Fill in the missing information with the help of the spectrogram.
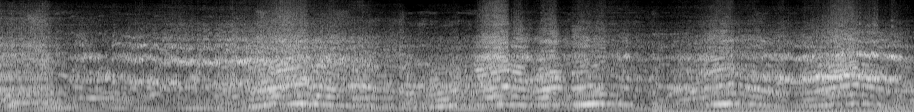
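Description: Car doing a burnout or donuts: the engine revs up and down in quick repeated swells while the tyres squeal and skid.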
